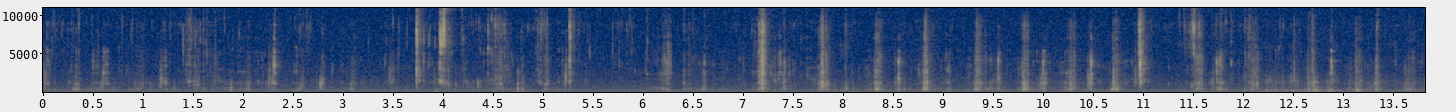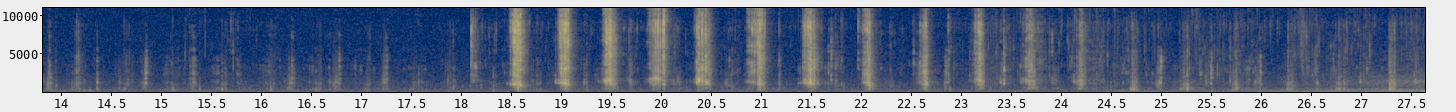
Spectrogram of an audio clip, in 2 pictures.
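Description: Close-up eating sounds: wet chewing and mouth clicks of spicy papaya salad, then, about two-thirds of the way through, a run of loud, crisp crunches, a little over two a second, as a crisp raw vegetable is bitten and chewed.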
